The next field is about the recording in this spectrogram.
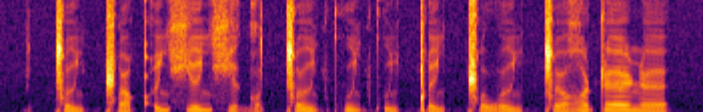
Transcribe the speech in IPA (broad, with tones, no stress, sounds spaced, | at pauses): ǀ ɵː˨ ʎ ǁ ɵː˩ qʼ ɵ˥ ʎ ç ɛː˥ ʎ ç ɛ˩ ɡ ɔ˩ ǀ ɵː˦ ʎ kʷʰ ɛ˦ ʎ kʷʼ ə˨ ʎ ǃ ɛ˩ ʎ ǁ ʊ˩ w ɵː˨ ʎ ǀ ʏː˨ ʁ ʊ˥ ʈ ɛː˥ ɳ ɛ˨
